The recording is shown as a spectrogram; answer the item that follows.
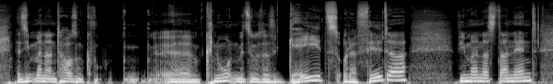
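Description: With an unremarkable speaking voice, a man talks at a fairly slow pace and medium pitch, his intonation lively and his loudness very even. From West Germany. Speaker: music podcast host and dance music producer. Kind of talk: casual chat.

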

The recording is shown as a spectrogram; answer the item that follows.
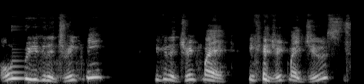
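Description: Putting on a character voice, a man talks at a moderate pace with a high pitch.

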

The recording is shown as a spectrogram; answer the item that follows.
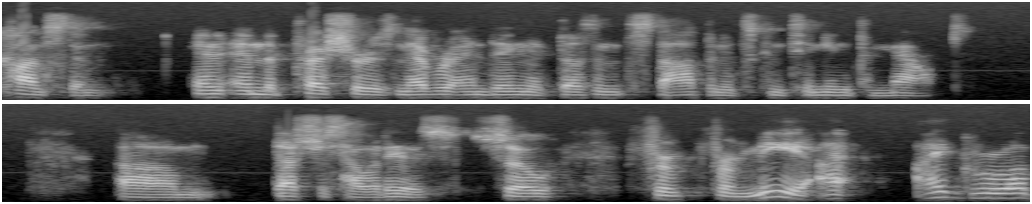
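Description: This man has a normal speaking voice with an American accent, a fairly low pitch, ordinary pitch variation, and a fairly slow pace. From New York, Westchester area. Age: 40s. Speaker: restaurant owner. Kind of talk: interview.

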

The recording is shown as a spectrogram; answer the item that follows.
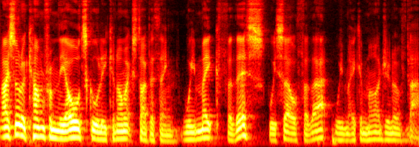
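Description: A man at a moderate pace, with very wide pitch swings, in a very clean recording with a silent background. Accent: British. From England. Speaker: aviation startup founder. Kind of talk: interview.

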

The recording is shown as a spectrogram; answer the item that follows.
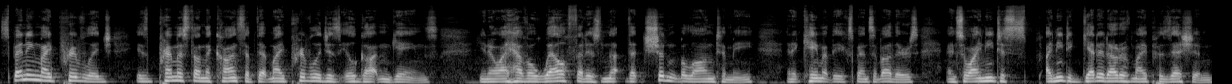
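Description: Speaking with a Canadian accent, a man uses an ordinary speaking voice at a medium pitch and a fairly quick pace. His pitch varies in an ordinary way, on a very clean recording with a silent background. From Canada, rural northwestern Ontario. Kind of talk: interview.

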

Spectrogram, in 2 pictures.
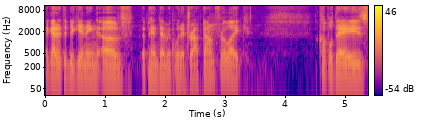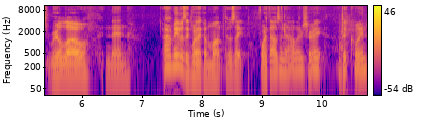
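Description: Talking at a fairly quick pace, a man has an ordinary speaking voice with a medium pitch and ordinary pitch variation. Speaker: podcast host. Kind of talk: casual chat.

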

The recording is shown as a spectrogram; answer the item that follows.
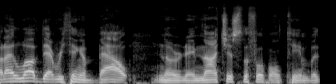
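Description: In an ordinary speaking voice, a man with a fairly low pitch talks at a fairly quick pace, the sound dry and close with no echo on a very clean recording with a silent background. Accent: American. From US Northeast, Pittsburgh. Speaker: law school dean. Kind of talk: interview.

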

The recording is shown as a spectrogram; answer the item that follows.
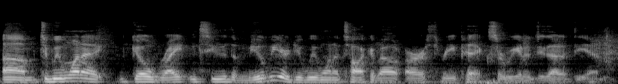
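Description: Over noticeable background noise, a man with a fairly low pitch talks at a fairly quick pace with hardly any pauses and ordinary pitch variation. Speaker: podcast host. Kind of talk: casual comedic chat, movie review. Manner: jokey, profane, sarcastic.

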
